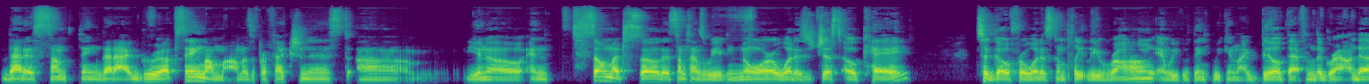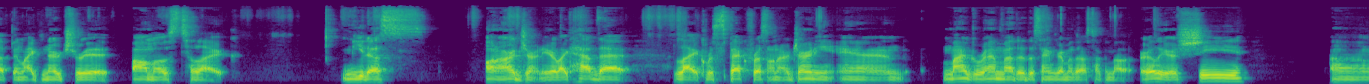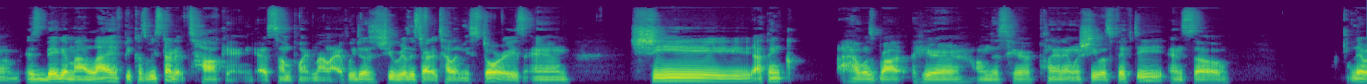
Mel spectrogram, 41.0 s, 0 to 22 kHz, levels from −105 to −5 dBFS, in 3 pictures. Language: English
